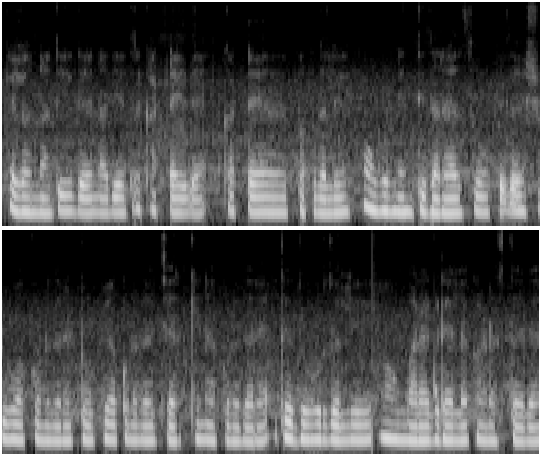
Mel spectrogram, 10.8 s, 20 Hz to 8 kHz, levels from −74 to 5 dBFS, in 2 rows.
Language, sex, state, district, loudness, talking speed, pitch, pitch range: Kannada, female, Karnataka, Raichur, -16 LUFS, 110 wpm, 150 Hz, 150-160 Hz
